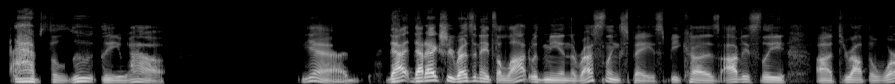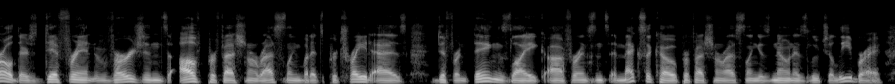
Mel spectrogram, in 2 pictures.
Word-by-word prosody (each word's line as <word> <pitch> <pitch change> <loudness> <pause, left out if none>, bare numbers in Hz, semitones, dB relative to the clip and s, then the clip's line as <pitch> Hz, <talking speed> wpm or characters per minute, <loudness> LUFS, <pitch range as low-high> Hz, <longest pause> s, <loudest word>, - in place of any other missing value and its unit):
Absolutely, 115 -4 +2
wow. 90 -3 -2 1.4
Yeah. - - 0 0.5
That - - +6
that 150 +2 +9
actually 175 -3 +8
resonates 145 -3 +4
a - - +3
lot 95 0 +3
with 120 -3 +1
me 105 -1 +3
in 95 - +1
the 85 - -2
wrestling 130 - +2
space 80 -5 -5
because, 95 -3 0
obviously, 110 -5 +2 0.3
uh, 90 -1 +2
throughout 105 +2 +1
the 95 - -4
world, 95 +6 +1
there's 90 -3 -6
different 105 -1 -1
versions 105 +1 -2
of - - +4
professional 90 0 -3
wrestling, 95 +1 -4
but 95 +1 -6
it's 95 - -6
portrayed 120 +5 -2
as 90 -2 -3 0.3
different 90 -3 -6
things, 120 - -1
like, 85 -3 -1
uh, 90 0 -2
for 100 +4 -5
instance, 100 0 -6
in 90 - -6
Mexico, 100 -4 -2
professional 95 -1 -6
wrestling 90 0 -5
is 90 -1 -8
known 90 -1 -1
as 85 -2 -6
lucha 90 -1 -7
libre, 140 - -4
95 Hz, 155 wpm, -21 LUFS, 90-115 Hz, 1.4 s, that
